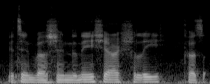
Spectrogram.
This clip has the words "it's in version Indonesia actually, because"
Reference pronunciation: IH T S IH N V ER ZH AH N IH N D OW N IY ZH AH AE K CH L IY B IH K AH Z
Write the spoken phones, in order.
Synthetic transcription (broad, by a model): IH T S IH N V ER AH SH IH N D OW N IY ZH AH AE K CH IY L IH K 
